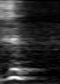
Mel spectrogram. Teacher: Перший звук з: приголосний, твердий, дзвінкий.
